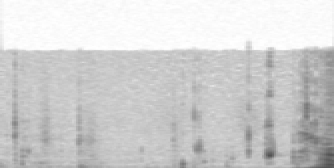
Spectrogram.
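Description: A quiet pause with low room tone and a few faint short clicks, about half a second, a second and a second and a half in. A man's voice starts right at the end.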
